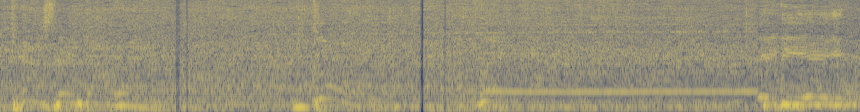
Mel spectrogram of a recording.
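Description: Football match sound from the pitch: scattered shouting voices of players over steady stadium background noise, with a held steady tone about halfway through that lasts over a second.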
